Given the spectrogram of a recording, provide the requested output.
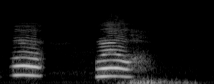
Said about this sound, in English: I'm just yawning.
